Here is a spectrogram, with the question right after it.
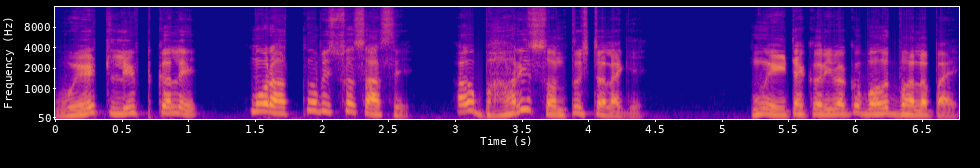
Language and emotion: Odia, happy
